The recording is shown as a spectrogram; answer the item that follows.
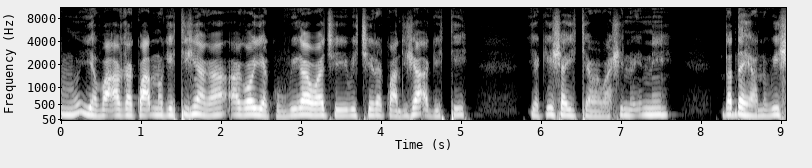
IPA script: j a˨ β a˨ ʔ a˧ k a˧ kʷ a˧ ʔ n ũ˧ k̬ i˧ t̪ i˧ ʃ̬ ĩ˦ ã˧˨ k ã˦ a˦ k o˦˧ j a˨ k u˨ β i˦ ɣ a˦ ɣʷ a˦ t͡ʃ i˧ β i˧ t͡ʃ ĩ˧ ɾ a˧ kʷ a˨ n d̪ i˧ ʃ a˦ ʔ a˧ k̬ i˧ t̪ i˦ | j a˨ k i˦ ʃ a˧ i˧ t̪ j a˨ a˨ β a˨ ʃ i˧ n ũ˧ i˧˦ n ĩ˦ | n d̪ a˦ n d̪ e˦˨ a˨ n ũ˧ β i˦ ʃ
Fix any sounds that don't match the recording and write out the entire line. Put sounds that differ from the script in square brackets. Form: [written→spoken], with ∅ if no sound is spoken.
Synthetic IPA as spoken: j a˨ β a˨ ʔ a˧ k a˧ kʷ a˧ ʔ n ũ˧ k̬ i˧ t̪ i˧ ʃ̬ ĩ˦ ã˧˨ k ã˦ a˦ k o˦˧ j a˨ k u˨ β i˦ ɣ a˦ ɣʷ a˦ t͡ʃ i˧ β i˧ t͡ʃ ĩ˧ ɾ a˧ kʷ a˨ n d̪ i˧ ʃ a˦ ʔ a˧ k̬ i˧ t̪ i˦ | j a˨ k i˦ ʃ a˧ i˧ t̪ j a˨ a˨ β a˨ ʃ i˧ n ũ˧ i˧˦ n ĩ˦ | n d̪ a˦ n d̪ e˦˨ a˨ n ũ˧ β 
